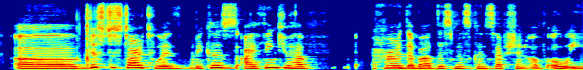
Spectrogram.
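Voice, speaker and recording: A somewhat breathy woman at a moderate pace, in an Arabic accent. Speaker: doctor who passed OET exam. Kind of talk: interview.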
